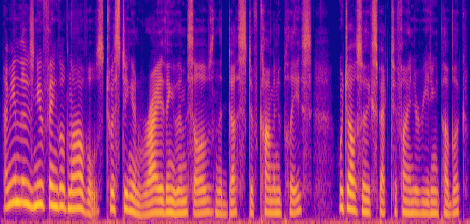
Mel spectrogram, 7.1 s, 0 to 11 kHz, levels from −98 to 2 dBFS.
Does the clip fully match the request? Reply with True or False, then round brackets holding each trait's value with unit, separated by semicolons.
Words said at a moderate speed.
True (195 wpm)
